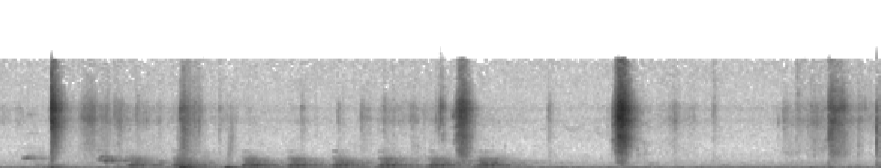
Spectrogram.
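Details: Standard Schnauzer named Chunky, up for adoption at a shelter, gives a run of high, wavering whines and yips for several seconds, each note sliding in pitch, followed by a few sharp clicks and a quieter sharp yelp near the end.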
